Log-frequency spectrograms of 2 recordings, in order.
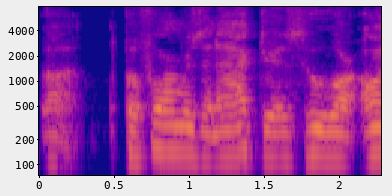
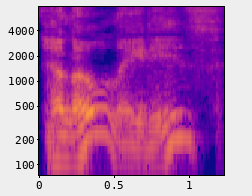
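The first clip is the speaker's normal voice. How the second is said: put-on gruff bulldog voice; 3 semitones lower than usual. Showing the voice of the bulldog played in a commercial: bulldog voice. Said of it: "he says things like".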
